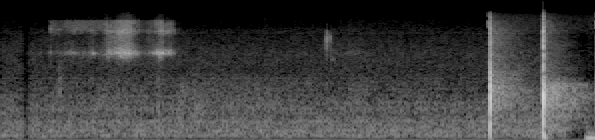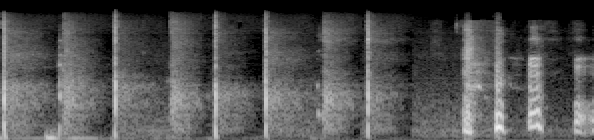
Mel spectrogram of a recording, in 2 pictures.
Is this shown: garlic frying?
no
